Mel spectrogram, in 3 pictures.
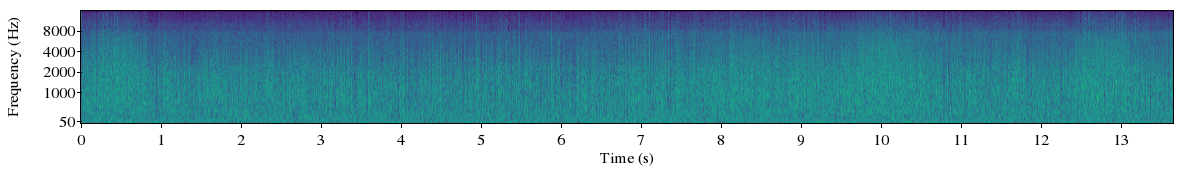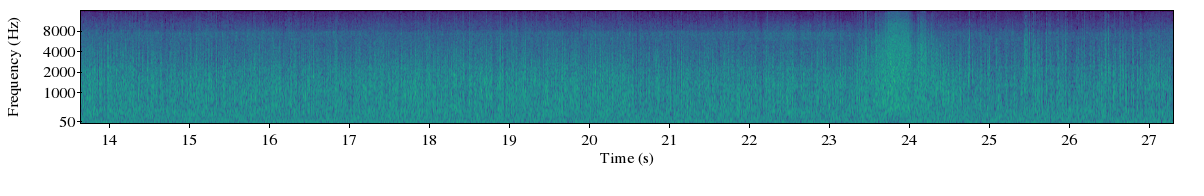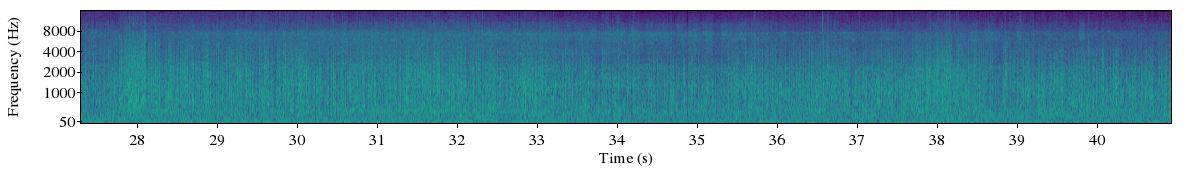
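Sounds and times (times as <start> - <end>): wind rushing over microphone: 0.0 - 40.9
two-stroke engine running: 24.3 - 40.9.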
